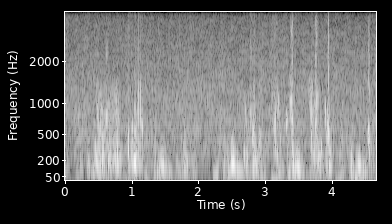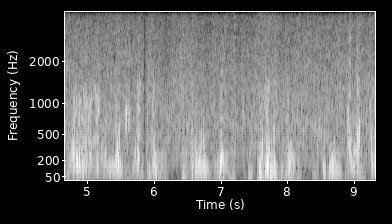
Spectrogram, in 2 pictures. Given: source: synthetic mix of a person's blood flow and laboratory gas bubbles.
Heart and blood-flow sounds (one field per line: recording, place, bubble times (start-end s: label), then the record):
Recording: Doppler ultrasound of blood flow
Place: precordium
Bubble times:
0.43-0.82 s: bubbles
0.91-1.20 s: bubbles
2.68-2.87 s: bubbles
2.89-2.97 s: bubbles
3.10-3.25 s: bubbles
3.31-3.48 s: bubbles
3.65-4.03 s: bubbles
4.52-4.64 s: bubbles
4.75-5.31 s: bubbles
5.41-5.65 s: bubbles
5.73-5.81 s: bubbles
6.60-6.78 s: bubbles
7.54-7.86 s: bubbles
8.88-8.98 s: bubbles
9.01-9.14 s: bubbles
9.22-9.33 s: bubbles
From the record:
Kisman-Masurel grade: 233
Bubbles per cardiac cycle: several, 3 to 8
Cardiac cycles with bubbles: 50 to 99%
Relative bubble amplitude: loud (0.450 to 0.775)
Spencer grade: 3 (all of the cardiac periods contain showers or single bubble signals, but not dominating or overriding the cardiac motion signals)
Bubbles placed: anywhere in the cardiac cycle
